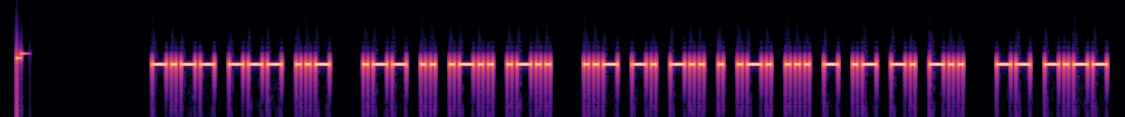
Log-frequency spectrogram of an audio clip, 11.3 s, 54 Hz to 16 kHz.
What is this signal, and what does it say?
Morse code, heard as a keyed tone, about 25 wpm, 700 Hz. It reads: YOU WILL UNDERSTAND MY
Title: Sentences from Top 1600 Words 25wpm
